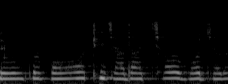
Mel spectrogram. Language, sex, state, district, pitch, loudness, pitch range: Hindi, female, Uttar Pradesh, Budaun, 265 Hz, -41 LUFS, 260-275 Hz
